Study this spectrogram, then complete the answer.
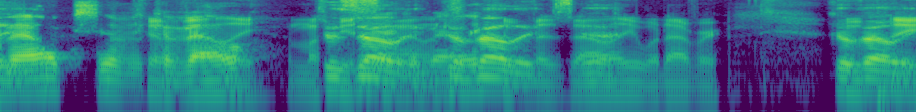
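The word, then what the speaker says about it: Caviezel: It's like a Z in Cavelli. there. Cavelli.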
